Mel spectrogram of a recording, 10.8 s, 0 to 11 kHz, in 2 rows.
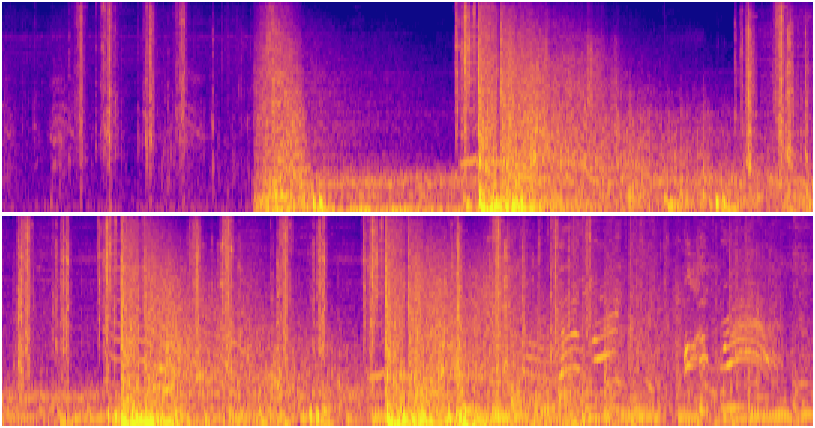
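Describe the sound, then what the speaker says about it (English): Gunfire in the Red Dead Redemption 2 video game, with repeated sharp shots and overlapping bursts ringing out over a dense, noisy battle background. "Let's just start shooting"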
